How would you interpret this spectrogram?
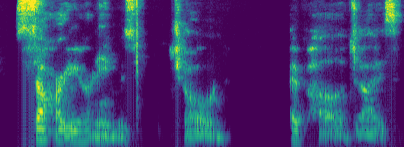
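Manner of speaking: hushed, almost whispered apology; quiet apology. Real, not acted. Host apologising to a viewer for the name, near whisper. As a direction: drop very soft and low to apologise.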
